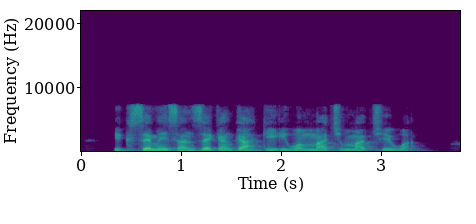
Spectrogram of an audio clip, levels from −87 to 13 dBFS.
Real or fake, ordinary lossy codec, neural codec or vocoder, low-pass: fake; AAC, 48 kbps; codec, 16 kHz, 2 kbps, FunCodec, trained on Chinese and English, 25 frames a second; 7.2 kHz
